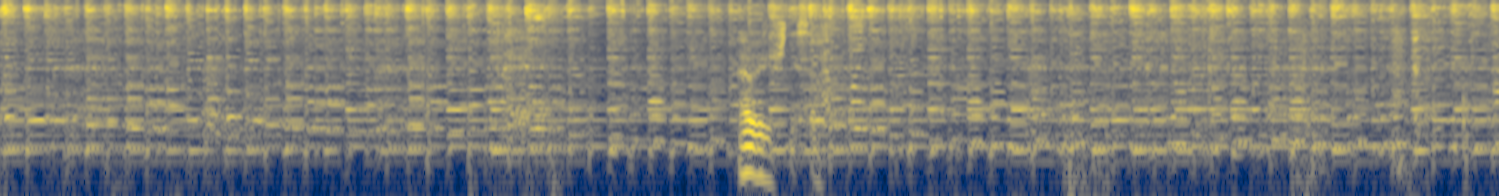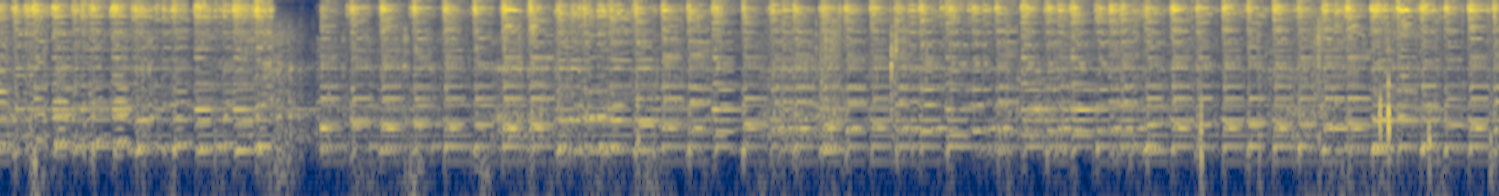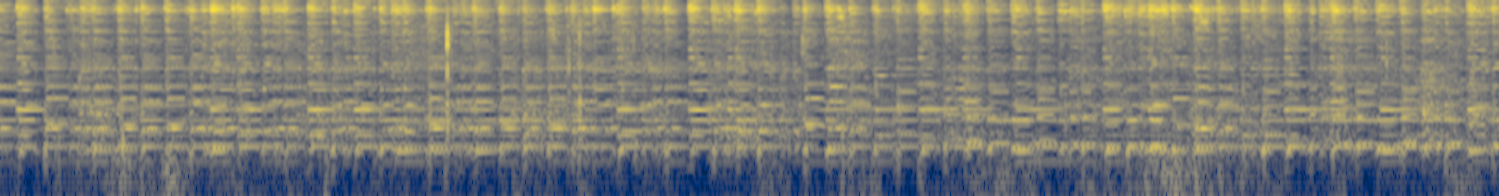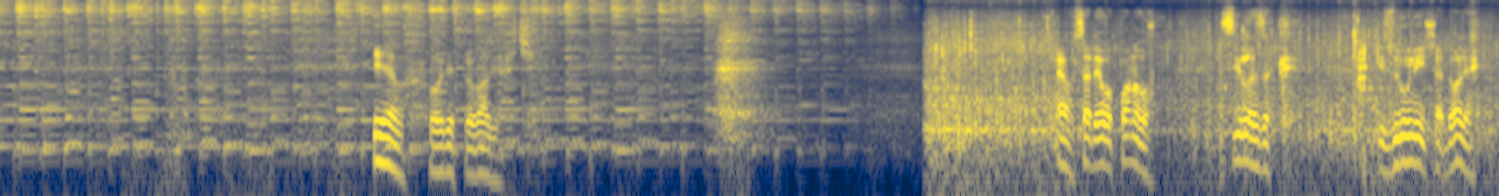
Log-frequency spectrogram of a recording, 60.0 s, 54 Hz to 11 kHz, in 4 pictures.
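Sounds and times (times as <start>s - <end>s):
plucked guitar music: 0.0s - 59.9s.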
